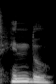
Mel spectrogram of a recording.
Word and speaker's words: Hindu: As I said, Sindhu becomes Hindu. Mm. The name comes from Persia, yeah, because the river Sindhu, they could not pronounce the S, so they changed it to H.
